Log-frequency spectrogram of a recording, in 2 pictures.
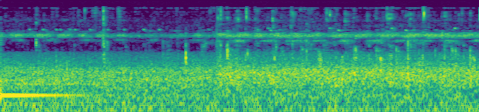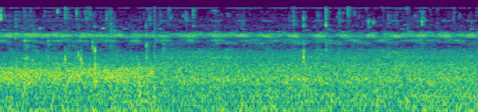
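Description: Crickets chirping steadily in a continuous high-pitched band over a low outdoor background hiss, with faint scattered clicks.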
